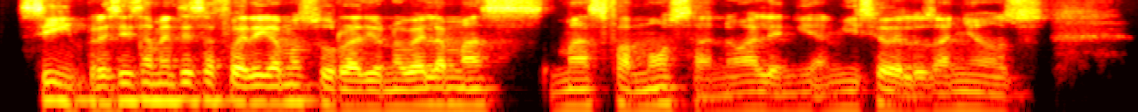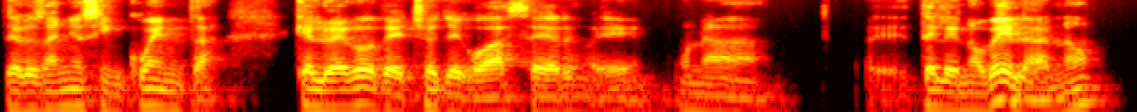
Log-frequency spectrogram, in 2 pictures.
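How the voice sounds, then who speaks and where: A man's voice: fairly low pitch, normal speed, dark tone. A man with an Ecuadorian accent reminiscing in a conversational interview, explaining things and often adding small tag questions. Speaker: interview guest, actor.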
